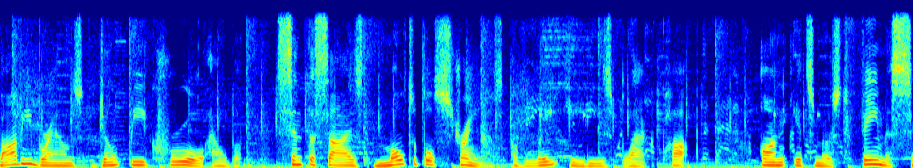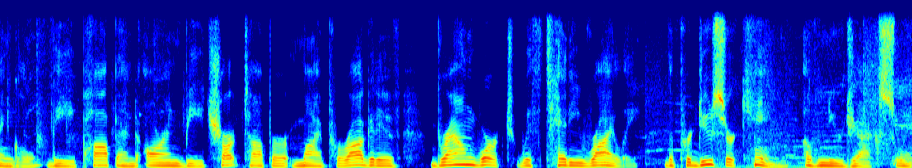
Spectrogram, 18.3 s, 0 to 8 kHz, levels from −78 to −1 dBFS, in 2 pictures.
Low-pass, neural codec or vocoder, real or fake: 7.2 kHz; none; real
